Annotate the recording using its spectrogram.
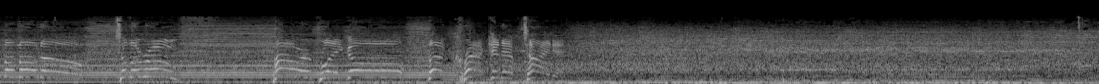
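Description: Arena goal horn sounding one long steady note while the home crowd cheers, with fans whooping and yelling over it. The horn stops about five seconds in, leaving loud crowd noise over arena music with a deep bass.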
